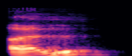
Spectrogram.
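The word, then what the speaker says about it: ال: In regards to the pronunciation of al, it's pronounced as al exactly how as I've just pronounced it right now. So alidu. Now in regards to the Hamza from al the Hamza at the beginning it's only pronounced if you start with aljidu. So if I start with aljidu alju then the hamza is pronounced but if I don't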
